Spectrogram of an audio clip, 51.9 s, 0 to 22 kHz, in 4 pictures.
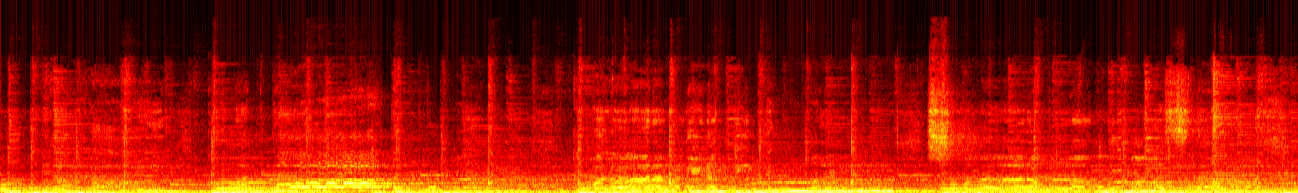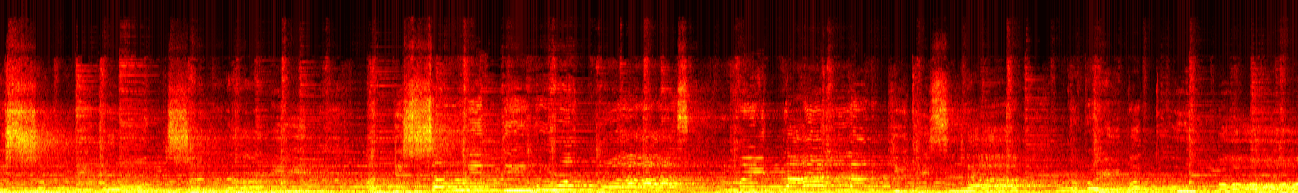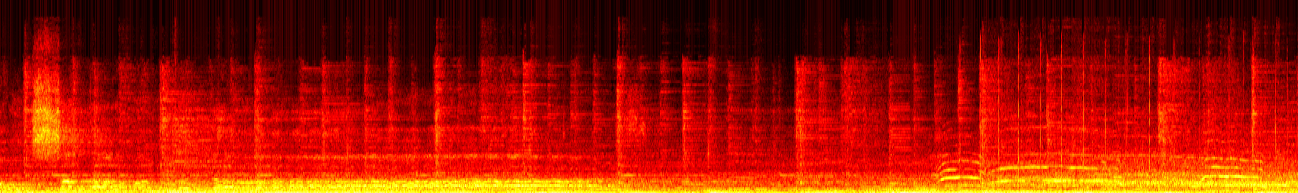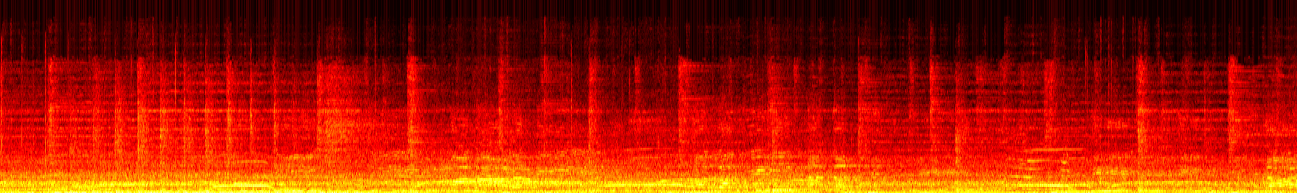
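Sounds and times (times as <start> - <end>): woman singing with vibrato: 0.0 - 32.7, 35.5 - 51.9
pop band with heavy bass: 0.0 - 51.9
audience whooping: 35.3 - 51.9.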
